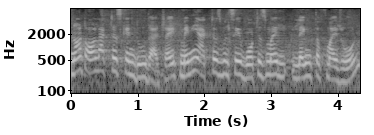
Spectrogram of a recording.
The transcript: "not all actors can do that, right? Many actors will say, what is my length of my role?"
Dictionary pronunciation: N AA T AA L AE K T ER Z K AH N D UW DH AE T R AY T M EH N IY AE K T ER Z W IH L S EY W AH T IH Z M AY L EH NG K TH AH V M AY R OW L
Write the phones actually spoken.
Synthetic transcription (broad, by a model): N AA T AA L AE K T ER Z K AH N D UW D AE T R AY T M EH N IY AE K T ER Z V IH L S EY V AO T IH Z M AY L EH NG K T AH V M AY R OW L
